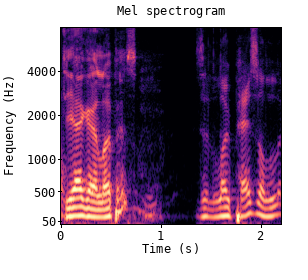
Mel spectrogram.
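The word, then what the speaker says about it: Lopes: Diego Lopez? Is it Lopez? Or how do you say... Because there's no Z in there, it's just S. I think it's just Lopez.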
